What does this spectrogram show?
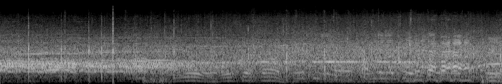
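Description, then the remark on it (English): A crowd bursts into loud, sustained applause for Maisie Williams, dense clapping filling the whole stretch, with cheers and whoops rising over it and a voice talking underneath. “Please join me in giving a huge round of applause to Maisie Williams, who crushed it.”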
